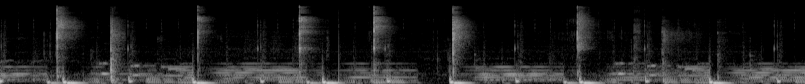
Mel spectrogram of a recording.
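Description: Background music with a steady beat: low kick-drum thumps and sharp claps over sustained chords, dropping out briefly about four seconds in.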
